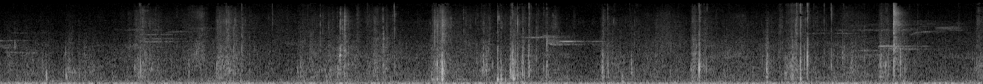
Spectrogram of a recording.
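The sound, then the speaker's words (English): A few brief, fluty wood thrush phrases ring out faintly over a steady crunch of footsteps as someone walks back along the ground during a breeding bird atlas survey. “Okay, as I'm heading back, getting treated to a wood thrush here.”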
